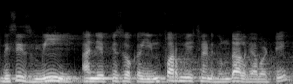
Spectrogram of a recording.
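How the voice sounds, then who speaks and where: Man, rapid forceful rant, tinny phone-like audio, long echoey reverb. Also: medium pitch, steady tone. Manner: fast, forceful, repeats himself with rhetorical questions. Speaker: vlogger. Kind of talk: talking to camera, ranting.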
